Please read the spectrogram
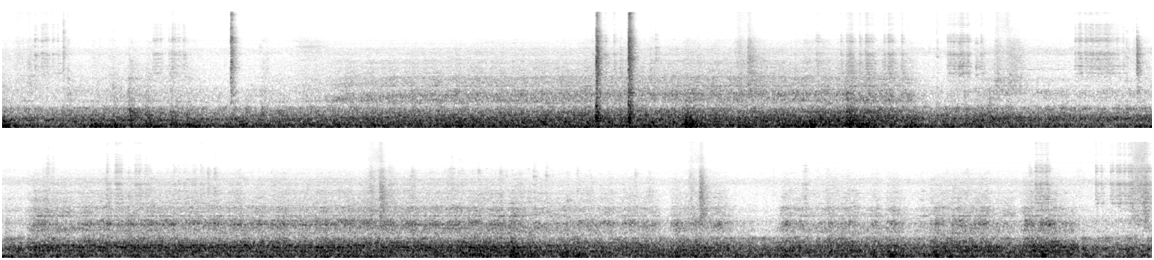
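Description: RER B commuter train heard from inside the driver's cab, with a steady rumble as it runs through a tunnel into an underground station. A few sharp clicks come about eight to eleven seconds in. From about halfway, as it runs alongside the platform, a steadier hum joins the rumble.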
